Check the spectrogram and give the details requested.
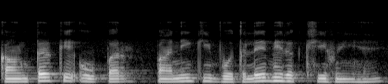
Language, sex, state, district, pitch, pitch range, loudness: Hindi, male, Uttar Pradesh, Lucknow, 135 Hz, 130-150 Hz, -18 LUFS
